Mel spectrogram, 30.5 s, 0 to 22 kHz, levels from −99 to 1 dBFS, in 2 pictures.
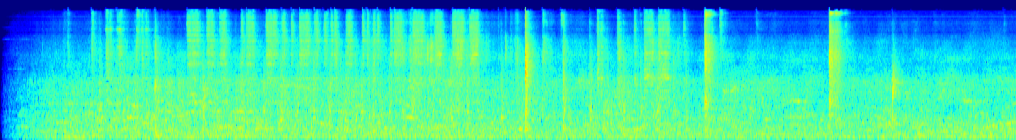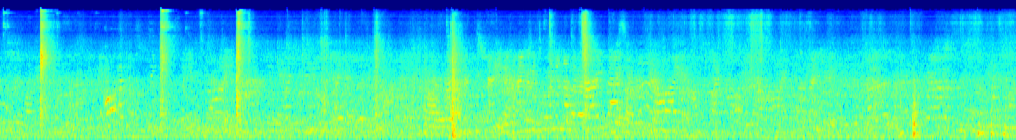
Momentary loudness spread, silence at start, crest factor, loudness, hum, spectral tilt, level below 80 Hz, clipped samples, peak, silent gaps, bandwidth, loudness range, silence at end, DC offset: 12 LU; 0.1 s; 30 dB; -33 LUFS; none; -2.5 dB/octave; -58 dBFS; under 0.1%; -4 dBFS; none; 17 kHz; 5 LU; 0 s; under 0.1%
